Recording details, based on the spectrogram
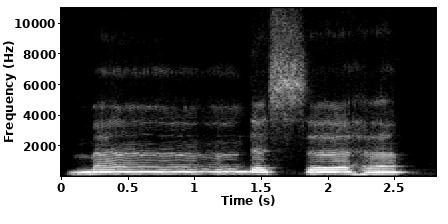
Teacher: And man dassaha, man, you are actually anticipating the pronunciation of the letter dal. So when you are pronouncing the nun, you are hiding it because your mouth is already making the shape of dal. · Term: Ikhfa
